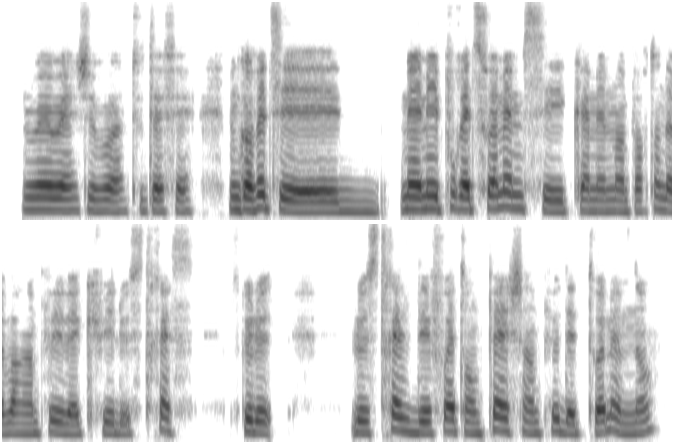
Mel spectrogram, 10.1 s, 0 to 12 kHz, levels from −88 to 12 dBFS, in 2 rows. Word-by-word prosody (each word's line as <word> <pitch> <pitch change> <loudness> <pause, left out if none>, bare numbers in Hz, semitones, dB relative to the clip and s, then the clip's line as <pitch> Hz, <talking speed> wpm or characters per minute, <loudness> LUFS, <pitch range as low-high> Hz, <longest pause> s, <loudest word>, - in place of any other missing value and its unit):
Ouais, 185 0 +4
ouais, 180 -1 +5
je 180 - -4
vois, 170 -1 -1
tout 170 - -16
à 170 -1 +2
fait. 165 0 -7 0.3
Donc 185 0 -2
en 185 - +9
fait, 210 0 +2
c'est 155 -2 +5
d 155 -1 -11 0.2
mais 190 -1 +7
mais 195 0 +2
pour 195 +1 +1
être 185 - +8
soi-même, 205 +1 0
c'est 170 -4 -4
quand 175 - -3
même 165 0 -5
important 165 +3 -6
d'avoir 160 -3 -2
un 155 0 -6
peu 165 +3 -8
évacué 160 0 -4
le - - -9
stress - - -8 0.2
parce - - -35
que - - +2
le 170 -2 -1 0.6
le 175 - -2
stress, 200 +3 -1
des 170 -1 0
fois, 185 +2 +2
t'empêche 175 +5 -1
un 165 -2 -5
peu 180 +4 -5
d'être 155 -3 -1
toi-même, 175 -1 +1
non? 165 +5 -7
170 Hz, 240 wpm, -23 LUFS, 160-190 Hz, 0.6 s, en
